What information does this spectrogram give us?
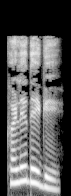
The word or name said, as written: ಕಲಾದಕ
